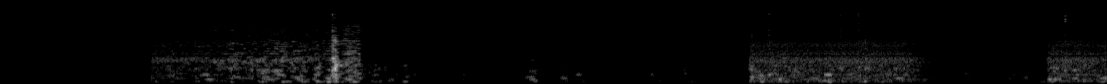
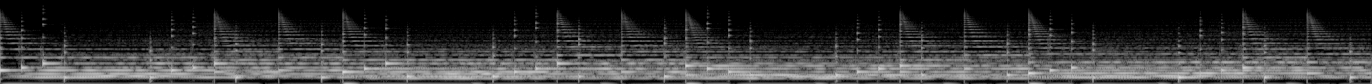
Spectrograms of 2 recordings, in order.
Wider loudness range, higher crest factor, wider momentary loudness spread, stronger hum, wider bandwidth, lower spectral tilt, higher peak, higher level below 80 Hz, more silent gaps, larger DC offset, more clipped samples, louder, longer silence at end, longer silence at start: first, 14 LU vs 1 LU; first, 34 dB vs 16 dB; first, 29 LU vs 4 LU; neither; second, 11.5 kHz vs 14 kHz; about the same, -4.5 dB/octave vs -3.5 dB/octave; second, -10 dBFS vs -2 dBFS; second, -84 dBFS vs -54 dBFS; neither; neither; neither; second, -40 LUFS vs -20 LUFS; about the same, 0 s vs 0 s; first, 1.5 s vs 0 s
